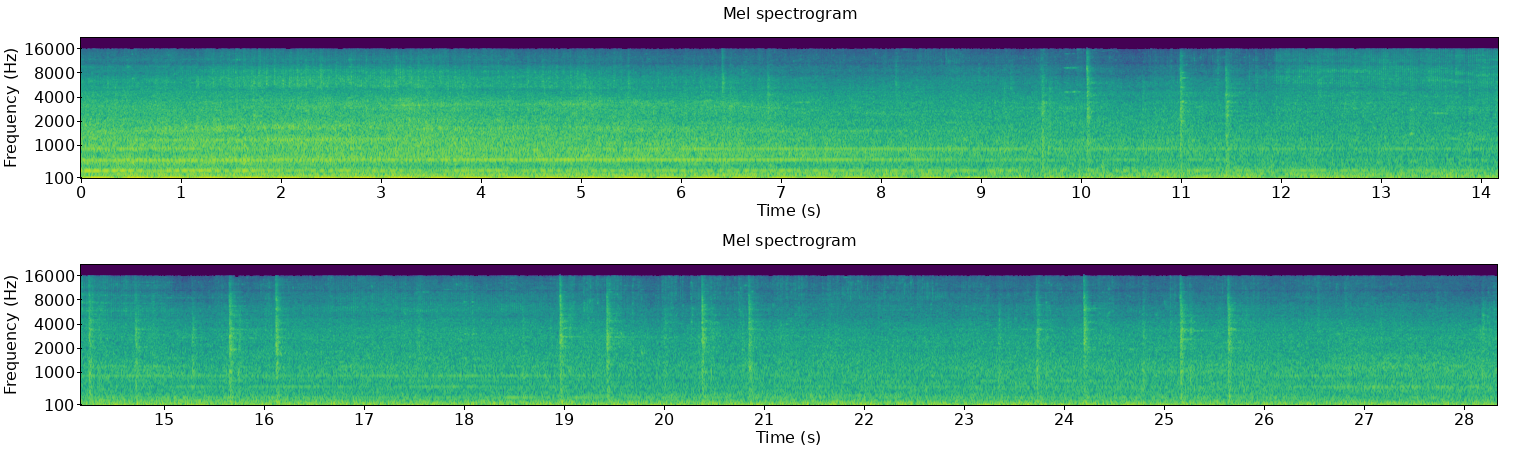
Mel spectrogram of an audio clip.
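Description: Passing passenger train. The diesel locomotive's engine throbs fast and low at first, then fades over about the first twelve seconds as it pulls away. After that the carriages roll by with scattered sharp clicks from the wheels on the track.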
